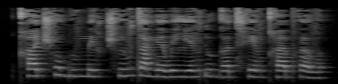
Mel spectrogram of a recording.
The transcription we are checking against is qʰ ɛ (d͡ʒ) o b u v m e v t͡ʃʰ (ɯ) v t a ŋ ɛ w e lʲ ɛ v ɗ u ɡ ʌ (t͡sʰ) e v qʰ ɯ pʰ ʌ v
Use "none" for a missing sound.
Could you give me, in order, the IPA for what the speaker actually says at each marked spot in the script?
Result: t͡ʃʰ, ɯ, t͡sʰ

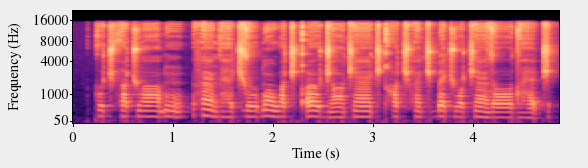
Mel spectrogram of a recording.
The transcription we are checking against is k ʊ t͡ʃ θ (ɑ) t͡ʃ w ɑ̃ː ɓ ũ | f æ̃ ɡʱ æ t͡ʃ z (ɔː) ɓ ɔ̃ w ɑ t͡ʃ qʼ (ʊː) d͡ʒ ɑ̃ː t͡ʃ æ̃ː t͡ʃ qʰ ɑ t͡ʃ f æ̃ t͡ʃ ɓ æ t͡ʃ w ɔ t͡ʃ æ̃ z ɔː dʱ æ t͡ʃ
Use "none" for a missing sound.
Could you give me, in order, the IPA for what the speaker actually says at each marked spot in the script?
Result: ɑ, ʊː, ʊː

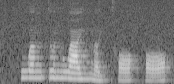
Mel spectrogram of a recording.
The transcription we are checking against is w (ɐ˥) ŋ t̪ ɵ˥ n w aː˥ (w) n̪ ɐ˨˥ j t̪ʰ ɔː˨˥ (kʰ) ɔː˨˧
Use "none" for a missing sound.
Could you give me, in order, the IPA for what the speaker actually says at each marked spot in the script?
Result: ɐ˥, j, kʰ

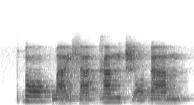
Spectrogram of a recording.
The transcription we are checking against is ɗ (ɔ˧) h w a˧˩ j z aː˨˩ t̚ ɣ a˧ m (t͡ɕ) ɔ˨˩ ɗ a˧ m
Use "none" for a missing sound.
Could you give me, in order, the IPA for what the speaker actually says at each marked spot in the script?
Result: ɔ˧, t͡ɕ

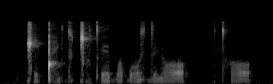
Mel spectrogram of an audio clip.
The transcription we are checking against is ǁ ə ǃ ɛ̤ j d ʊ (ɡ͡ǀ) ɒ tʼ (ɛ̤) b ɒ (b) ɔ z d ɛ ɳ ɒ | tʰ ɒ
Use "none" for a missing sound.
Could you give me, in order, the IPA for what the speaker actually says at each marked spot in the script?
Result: ɡ͡ǀ, ɛ, ɓ

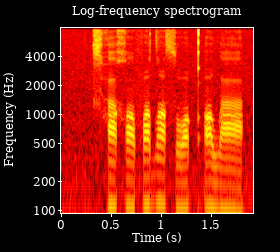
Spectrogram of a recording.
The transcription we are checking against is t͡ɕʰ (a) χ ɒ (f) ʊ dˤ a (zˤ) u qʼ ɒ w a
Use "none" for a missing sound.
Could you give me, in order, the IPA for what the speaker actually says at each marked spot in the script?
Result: a, f, sˤ

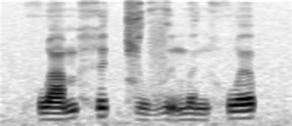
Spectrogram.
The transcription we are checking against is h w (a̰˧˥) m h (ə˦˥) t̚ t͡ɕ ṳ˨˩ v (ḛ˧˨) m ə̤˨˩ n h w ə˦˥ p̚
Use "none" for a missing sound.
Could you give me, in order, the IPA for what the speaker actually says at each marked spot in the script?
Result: a˨˦, ɨ˦˥, ɨ̰˧˨

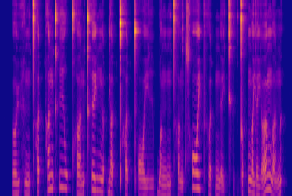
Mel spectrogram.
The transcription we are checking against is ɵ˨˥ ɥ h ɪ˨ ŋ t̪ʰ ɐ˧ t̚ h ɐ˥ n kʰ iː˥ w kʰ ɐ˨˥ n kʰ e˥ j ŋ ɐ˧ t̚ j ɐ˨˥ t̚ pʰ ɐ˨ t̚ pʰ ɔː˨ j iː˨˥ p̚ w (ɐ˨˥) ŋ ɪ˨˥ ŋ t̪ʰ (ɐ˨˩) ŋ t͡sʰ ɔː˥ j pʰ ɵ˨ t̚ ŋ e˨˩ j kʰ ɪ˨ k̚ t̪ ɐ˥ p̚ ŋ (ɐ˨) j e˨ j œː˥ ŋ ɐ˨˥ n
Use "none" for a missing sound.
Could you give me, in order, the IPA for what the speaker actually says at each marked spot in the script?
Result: ɐ˨˧, ɐ˨˩, ɐ˧

